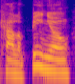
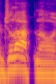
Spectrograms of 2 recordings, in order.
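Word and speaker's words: jalapeño: Um, guinea beans, onions, bell peppers, ground beef, garlic, jalapeno, or gelapno if you mispronounce it.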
